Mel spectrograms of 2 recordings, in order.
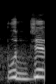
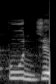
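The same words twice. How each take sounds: First: पूज्य with a short u: puj-jya; wrong pronunciation. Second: पूज्य with a long oo: pooj-ya; correct pronunciation. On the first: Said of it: "पूज्य नहीं होता". (पूज्य को "पुज्य" जैसा बोलें) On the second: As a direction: stretch the oo in पूज्य. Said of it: "पूज्य होता है". (पूज्य में "पू" लंबा बोलें) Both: Shown as a demonstration.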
